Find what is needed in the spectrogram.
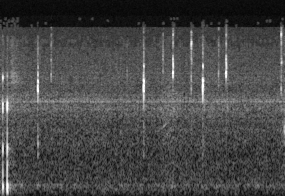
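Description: Faint, scattered clicks of a computer mouse, about eight in four seconds, over near-silent room tone, the first right at the start slightly fuller than the rest.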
